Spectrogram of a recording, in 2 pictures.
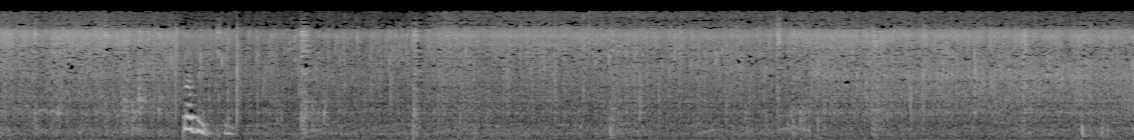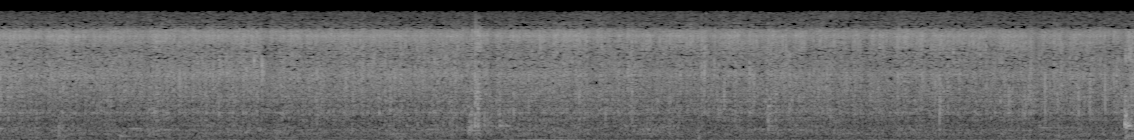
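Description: Vegetables frying in hot oil in a kadai on a high flame: a steady sizzle, with the occasional clack and scrape of a metal spatula against the pan.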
